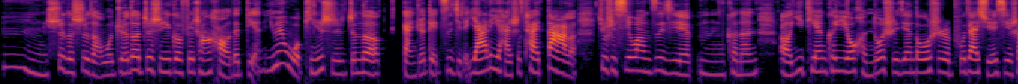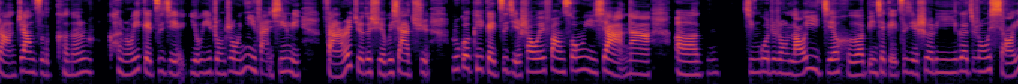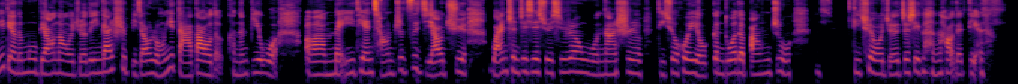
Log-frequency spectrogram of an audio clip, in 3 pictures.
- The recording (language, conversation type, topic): Chinese, advice, 我为什么总是容易分心，导致任务无法完成？
- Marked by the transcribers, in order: other background noise; chuckle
